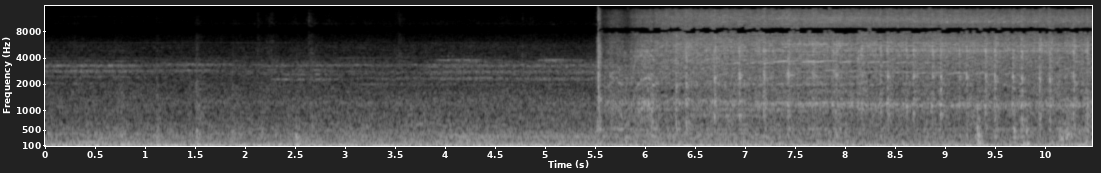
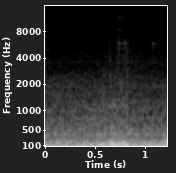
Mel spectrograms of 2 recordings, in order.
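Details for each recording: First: Hyundai Venue turbo petrol engine that lost power on a road test starts and settles into an uneven, lumpy misfiring idle; spark plugs on cylinders one and two were sparking very weakly. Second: Hyundai Venue turbo on road test after misfire repair (weak spark plug found, plug swapped between cylinders to confirm): deep, even engine rumble under load with no stumbling, turbo boost returned, pickup good.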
